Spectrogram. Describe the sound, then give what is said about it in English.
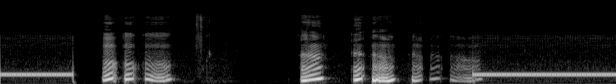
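A steady, loud telephone dial tone hums as someone dials a phone call, which turns out to be the wrong number; it cuts out for a few seconds of short voiced bursts, then resumes and continues to the end. “Oh, I'm dialing the wrong number.”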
